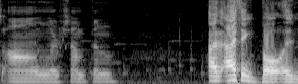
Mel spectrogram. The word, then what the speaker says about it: Aang: show but i think some people are like really nerdy and they'll be like ong is the correct pronunciation i i haven't seen you no the only okay the uh in the show no it's ang it's always ang however the live-action movie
